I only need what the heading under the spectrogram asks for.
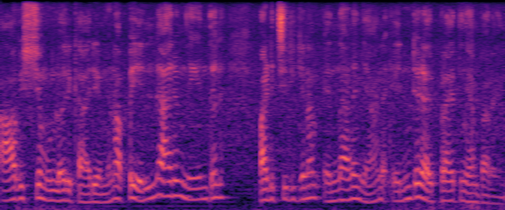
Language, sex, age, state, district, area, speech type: Malayalam, male, 18-30, Kerala, Kollam, rural, spontaneous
